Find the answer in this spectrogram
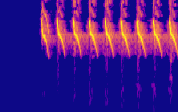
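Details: Lively bar-winged prinia song meant for tutoring competition birds: a steady run of nine loud, piercing notes, each sliding downward, evenly spaced at roughly four per second, nothing else audible.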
